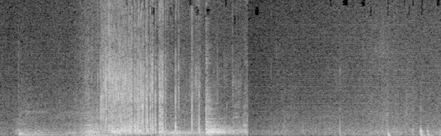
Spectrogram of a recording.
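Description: Hive roof being lifted off and the foil bubble-insulation sheet under it peeled back: a burst of scraping and crinkling about a second in, lasting about a second and a half, then a light knock near the end.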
